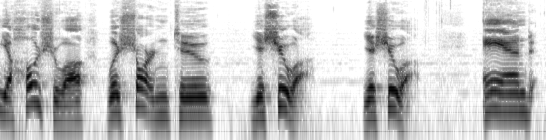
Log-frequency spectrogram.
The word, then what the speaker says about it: Yeshua: So if you pronounce it Yahshua, as I do and as I did, and occasionally do, because I want it to be understood that that's the form of the name.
